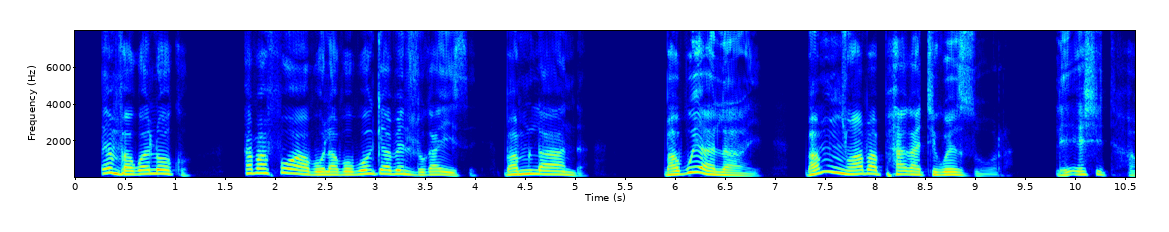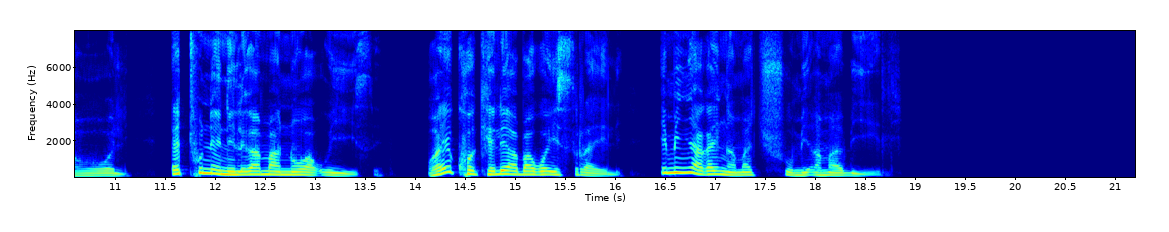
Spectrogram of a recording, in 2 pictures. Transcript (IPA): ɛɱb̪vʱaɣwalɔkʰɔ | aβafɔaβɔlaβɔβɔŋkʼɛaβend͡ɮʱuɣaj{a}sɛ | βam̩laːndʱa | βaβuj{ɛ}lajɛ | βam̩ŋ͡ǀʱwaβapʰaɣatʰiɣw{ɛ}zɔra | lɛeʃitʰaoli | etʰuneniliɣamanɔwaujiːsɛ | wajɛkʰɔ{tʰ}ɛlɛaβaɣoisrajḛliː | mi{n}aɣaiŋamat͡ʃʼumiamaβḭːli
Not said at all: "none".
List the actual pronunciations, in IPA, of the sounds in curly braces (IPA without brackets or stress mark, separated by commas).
i, a, ɛ, kʰ, ɲ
